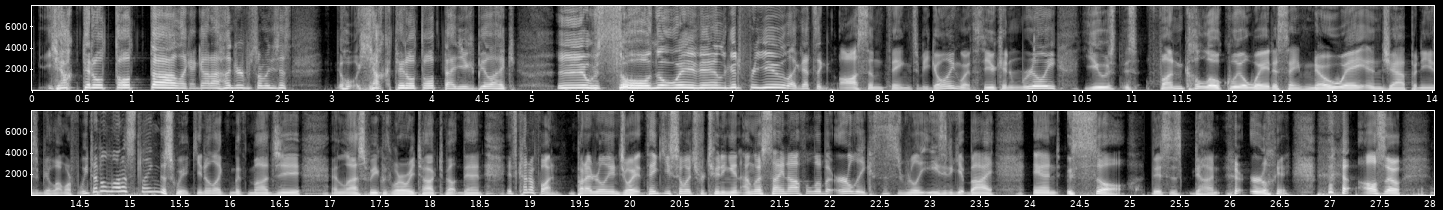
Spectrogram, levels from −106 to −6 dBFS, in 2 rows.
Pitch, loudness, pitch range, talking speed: 160 Hz, -20 LUFS, 135-210 Hz, 240 wpm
